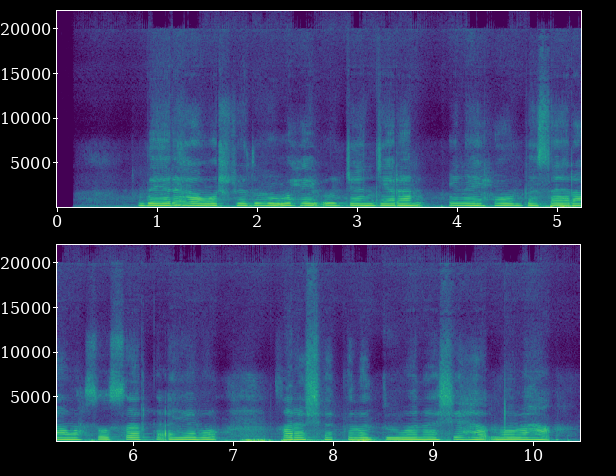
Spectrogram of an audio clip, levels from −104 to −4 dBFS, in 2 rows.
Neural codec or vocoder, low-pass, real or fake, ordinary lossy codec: codec, 44.1 kHz, 2.6 kbps, SNAC; none; fake; none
